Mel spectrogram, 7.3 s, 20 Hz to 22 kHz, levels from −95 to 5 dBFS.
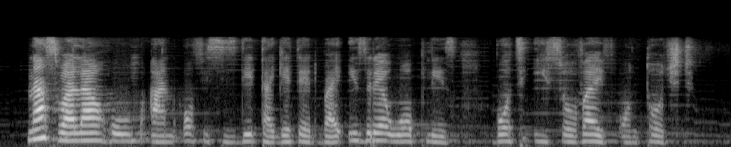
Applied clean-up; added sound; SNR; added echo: neural separator model SepFormer DNS4.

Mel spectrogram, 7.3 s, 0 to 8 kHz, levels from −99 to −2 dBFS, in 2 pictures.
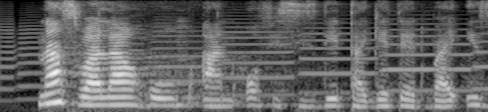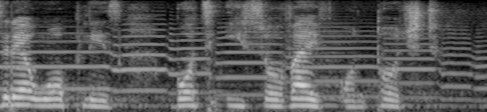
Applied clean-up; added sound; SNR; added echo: none; Trumpet; 19 dB; reverberation time 1.0 s.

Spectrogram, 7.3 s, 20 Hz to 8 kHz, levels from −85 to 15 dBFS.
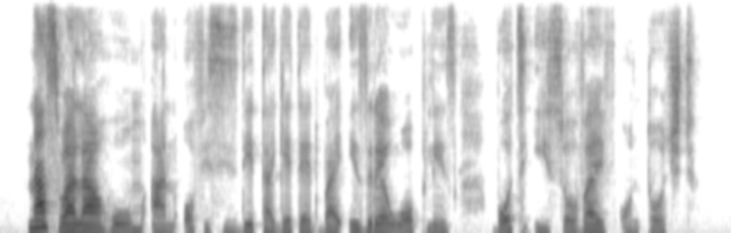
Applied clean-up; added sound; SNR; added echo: none; none; none; none.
